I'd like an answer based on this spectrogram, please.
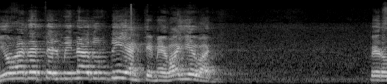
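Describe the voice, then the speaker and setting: A man's raised, projected voice at an extremely high pitch, with audible room echo and noticeable background noise. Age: 70s. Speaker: church member. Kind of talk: church exhortation.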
